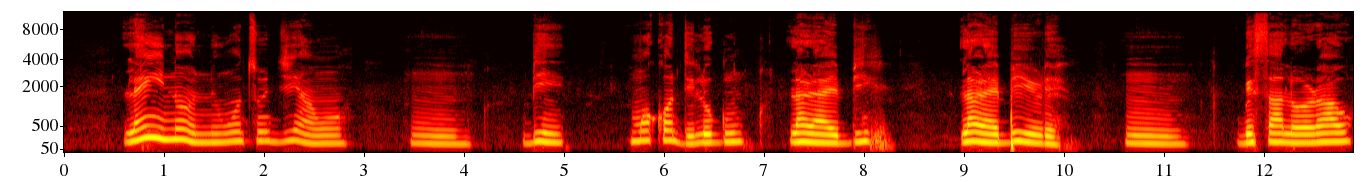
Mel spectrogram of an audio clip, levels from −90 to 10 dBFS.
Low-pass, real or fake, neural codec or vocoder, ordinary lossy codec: none; real; none; none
